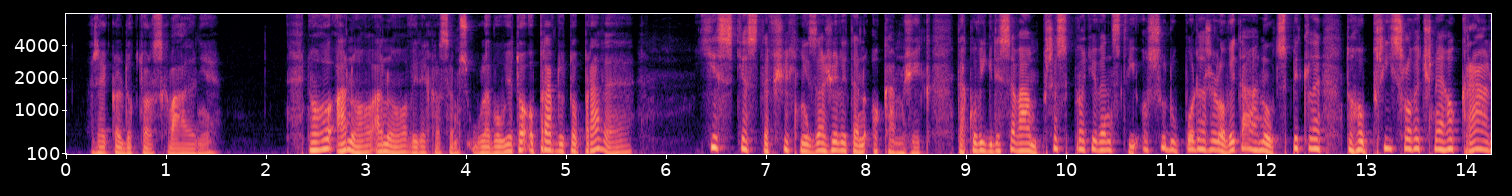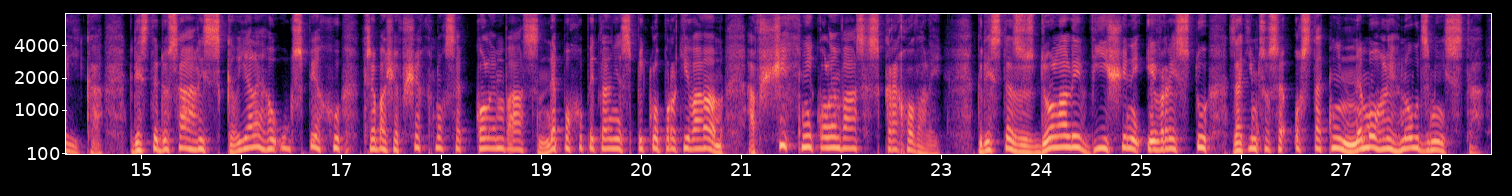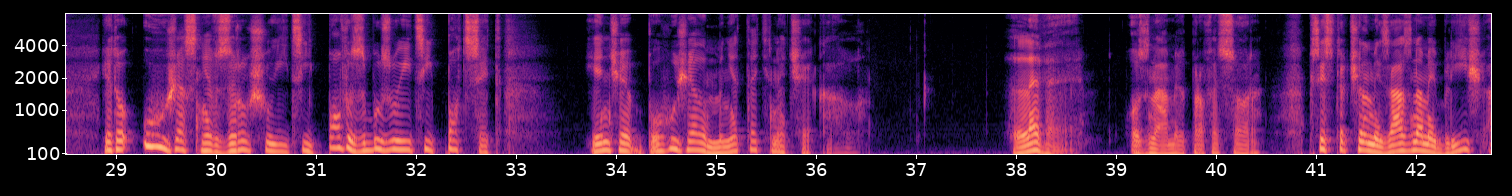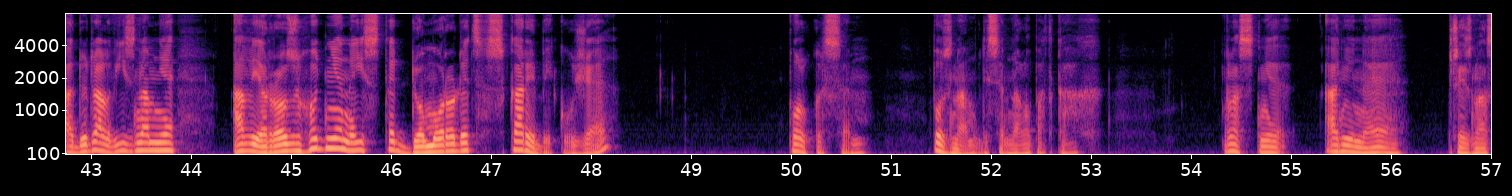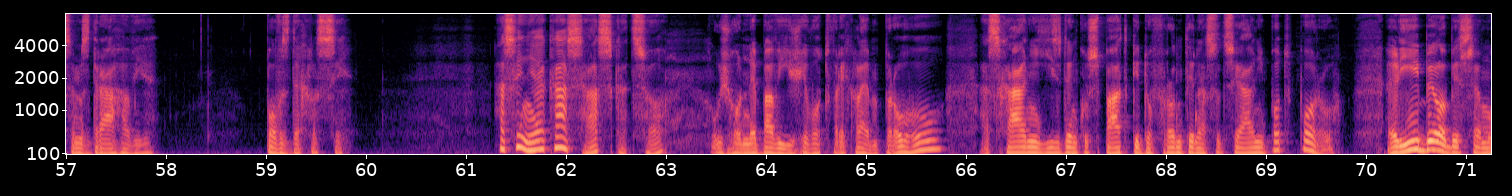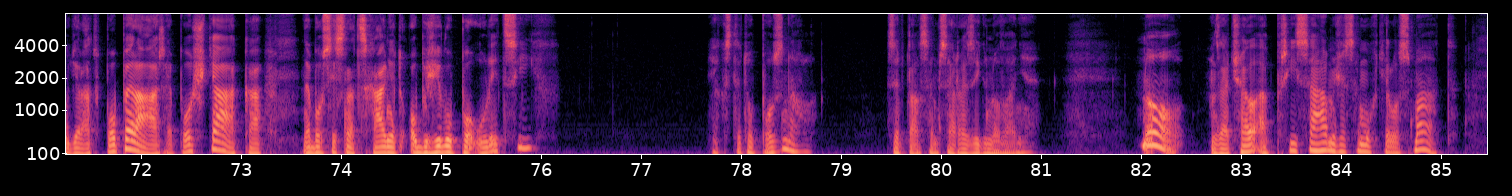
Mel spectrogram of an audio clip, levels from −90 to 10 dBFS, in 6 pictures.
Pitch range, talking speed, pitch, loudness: 105-180 Hz, 115 wpm, 130 Hz, -14 LUFS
